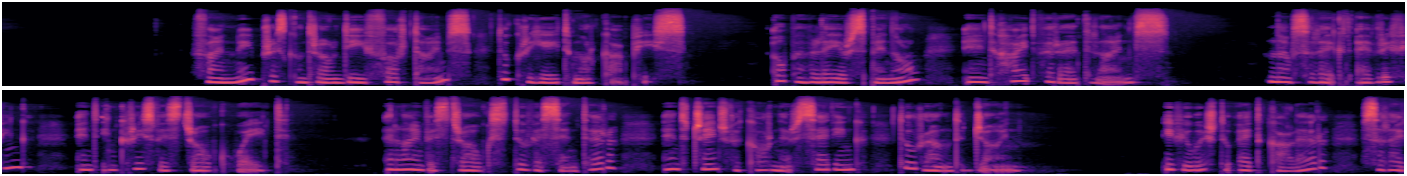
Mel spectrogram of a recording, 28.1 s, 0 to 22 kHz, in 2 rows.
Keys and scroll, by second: 2.9 ctrl+d.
